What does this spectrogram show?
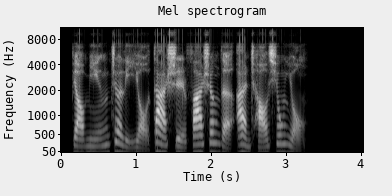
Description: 表明这里有大事发生的暗潮汹涌wav音频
